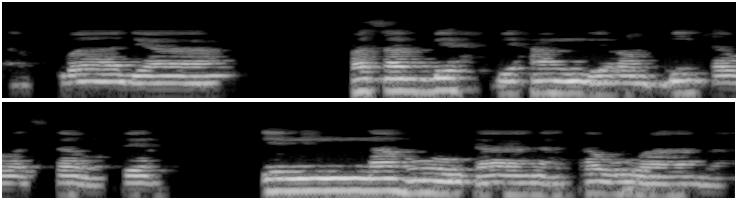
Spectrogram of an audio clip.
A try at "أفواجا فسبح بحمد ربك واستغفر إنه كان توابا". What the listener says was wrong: Sudah bagus, cuman lebih dilatih lagi untuk membuka mulutnya. Jadi ketika 3 harokat itu kan berpengaruh itu kan. Ketika fathah dia mengap, ketika kasrah dia turun rahangnya, kemudian ketika domah manyun bibirnya. Nah, itu perlu dilatih memang supaya pengucapan hurufnya menjadi lebih maksimal.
